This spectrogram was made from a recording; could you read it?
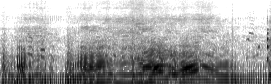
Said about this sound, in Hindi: भाई, बाइक स्टार्ट भी नहीं हो रही।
